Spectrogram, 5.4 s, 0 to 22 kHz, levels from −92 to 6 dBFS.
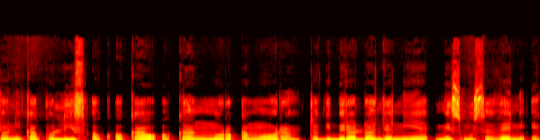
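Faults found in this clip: Nothing stood out on listening to the speech.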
